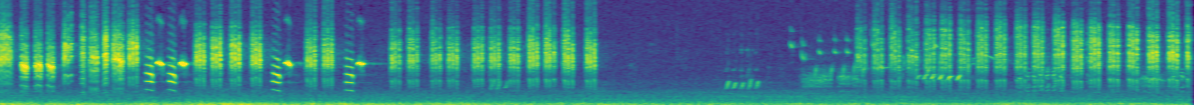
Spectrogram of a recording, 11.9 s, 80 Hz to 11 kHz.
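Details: Sedge warbler, a ringed bird, singing at the Pierre Constant site in the Brière regional nature park, Pays de la Loire, France, on 19 April 2023: a fast chattering run of dry clicks and ticks with brief whistled notes, pausing briefly before resuming.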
